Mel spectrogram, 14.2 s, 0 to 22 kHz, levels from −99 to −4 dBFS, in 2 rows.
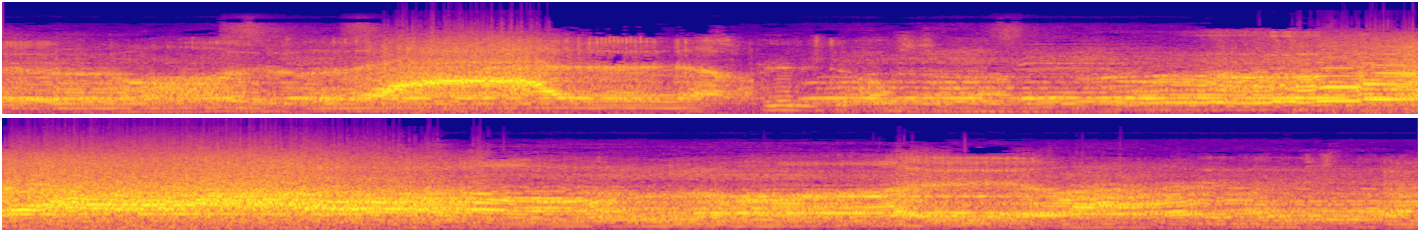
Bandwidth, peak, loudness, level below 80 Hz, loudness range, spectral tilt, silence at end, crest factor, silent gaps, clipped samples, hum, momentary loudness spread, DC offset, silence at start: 14 kHz; 0 dBFS; -10 LUFS; -48 dBFS; 8 LU; -3 dB/octave; 0 s; 10 dB; none; 0.6%; none; 13 LU; under 0.1%; 0 s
